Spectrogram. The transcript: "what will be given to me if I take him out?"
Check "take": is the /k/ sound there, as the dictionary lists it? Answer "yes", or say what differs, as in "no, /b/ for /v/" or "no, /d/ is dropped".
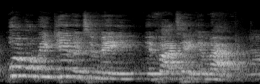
yes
